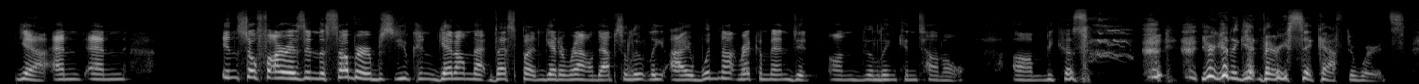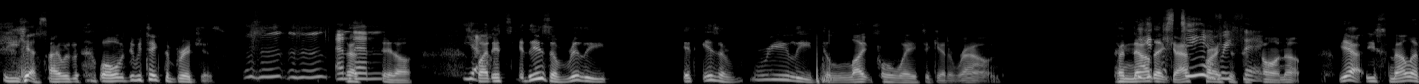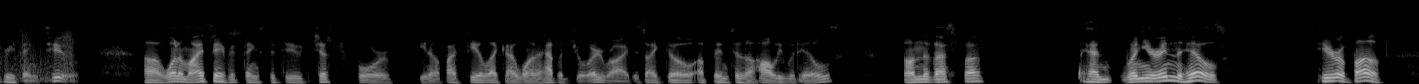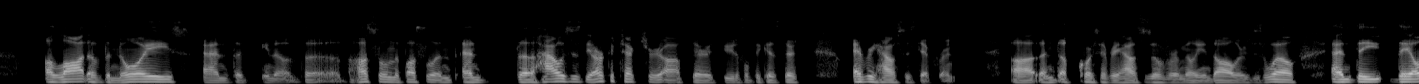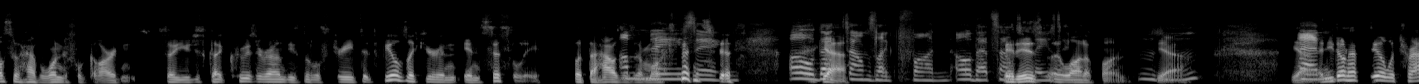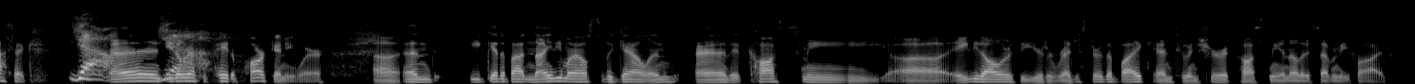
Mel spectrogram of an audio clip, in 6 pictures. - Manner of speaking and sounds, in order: laughing while speaking: "because"; laugh; other background noise; stressed: "really"; tapping; laughing while speaking: "more expensive"
- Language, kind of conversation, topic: English, unstructured, What is your favorite eco-friendly way to get around, and who do you like to do it with?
